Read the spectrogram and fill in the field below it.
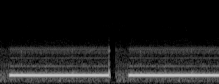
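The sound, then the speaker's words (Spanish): A steady electronic telephone call tone sounds in two long, loud beeps of about a second each, separated by a brief gap, with no voices. “Hablo de este tono de llamada.”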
